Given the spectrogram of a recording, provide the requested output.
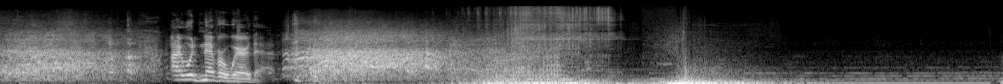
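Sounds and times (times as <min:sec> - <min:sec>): deep boom: 0:04.3 - 0:08.2
loud rushing whoosh: 0:04.4 - 0:08.0.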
